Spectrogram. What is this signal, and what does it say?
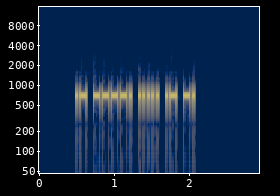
Morse code, heard as a keyed tone, about 41 wpm, 700 Hz. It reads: A95AN
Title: Code Groups - 5 Letter:Numbers - 40wpm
